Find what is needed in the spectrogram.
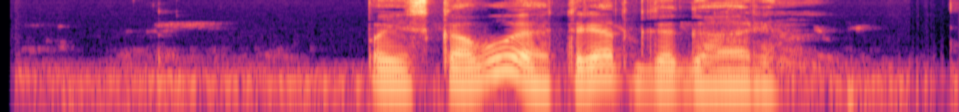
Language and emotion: Russian, sad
